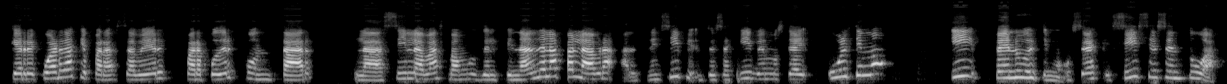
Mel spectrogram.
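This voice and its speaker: A woman's voice: sits high, sharp tone, no echo. A woman teacher giving a recorded spelling lesson, patiently explaining each rule step by step and repeating it. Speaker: primary school teacher.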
